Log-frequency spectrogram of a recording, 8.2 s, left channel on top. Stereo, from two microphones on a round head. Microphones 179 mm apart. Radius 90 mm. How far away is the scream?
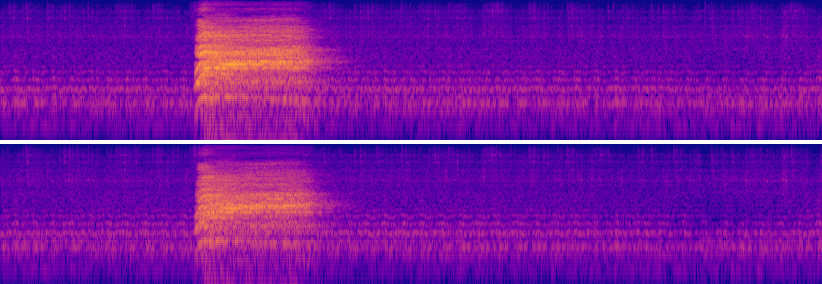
About 1.3 m.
